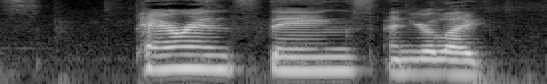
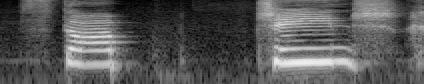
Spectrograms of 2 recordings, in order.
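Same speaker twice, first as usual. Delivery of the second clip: loud, high "Stop." then "Change."; firm command; 7 semitones higher, 8 dB louder than usual. Shown as a demonstration. She shows viewers how to interrupt a thought, loudly. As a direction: snap yourself out of it. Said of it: "demonstrating her mantra".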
